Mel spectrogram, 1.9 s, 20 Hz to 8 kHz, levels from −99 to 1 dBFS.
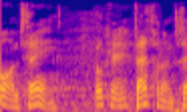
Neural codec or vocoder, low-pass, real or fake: codec, 16 kHz, 4 kbps, X-Codec, WavLM features, trained on Multilingual LibriSpeech; 7.2 kHz; fake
